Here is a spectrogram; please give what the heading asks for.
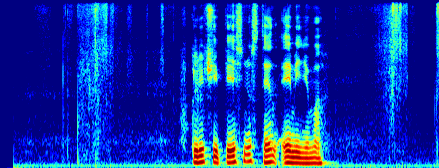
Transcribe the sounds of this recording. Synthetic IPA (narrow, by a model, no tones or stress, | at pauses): fklʲʉt͡ɕipʲesʲnʲʊst̪ɛnɛmʲinʲɪmə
